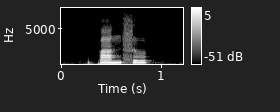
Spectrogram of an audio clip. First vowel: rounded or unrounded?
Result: unrounded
